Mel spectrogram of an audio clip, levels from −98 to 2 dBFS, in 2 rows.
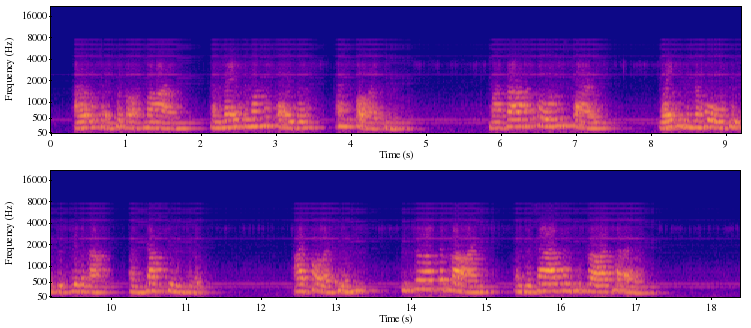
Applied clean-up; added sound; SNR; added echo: neural separator model SepFormer DNS4.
